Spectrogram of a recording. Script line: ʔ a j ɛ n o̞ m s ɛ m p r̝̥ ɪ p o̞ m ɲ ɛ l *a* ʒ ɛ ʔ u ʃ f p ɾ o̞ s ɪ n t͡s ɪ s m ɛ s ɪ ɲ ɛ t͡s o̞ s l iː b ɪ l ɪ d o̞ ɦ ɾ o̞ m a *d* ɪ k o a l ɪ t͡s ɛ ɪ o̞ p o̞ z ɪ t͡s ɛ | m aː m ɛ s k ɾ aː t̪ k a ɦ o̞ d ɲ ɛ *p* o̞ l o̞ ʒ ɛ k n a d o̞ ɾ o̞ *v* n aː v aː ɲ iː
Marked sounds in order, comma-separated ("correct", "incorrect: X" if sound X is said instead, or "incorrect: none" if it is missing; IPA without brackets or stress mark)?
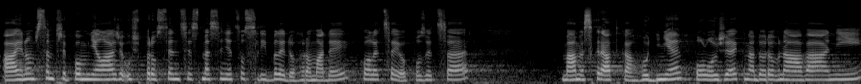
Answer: correct, correct, correct, correct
